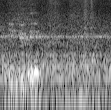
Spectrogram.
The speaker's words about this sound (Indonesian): Itu AC. AC. Kok berisik banget sih AC-nya?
